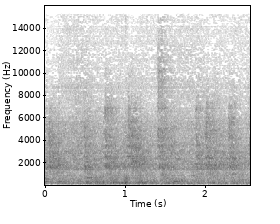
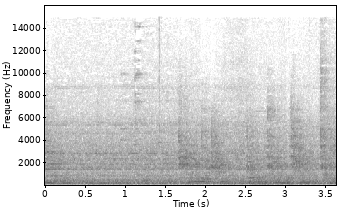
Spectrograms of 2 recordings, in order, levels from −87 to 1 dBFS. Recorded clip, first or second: second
